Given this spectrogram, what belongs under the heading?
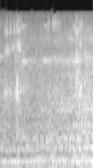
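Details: Child with laryngomalacia, a congenital larynx abnormality: steady high-pitched crowing noise on breathing in, purely inspiratory stridor.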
